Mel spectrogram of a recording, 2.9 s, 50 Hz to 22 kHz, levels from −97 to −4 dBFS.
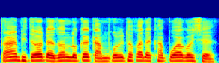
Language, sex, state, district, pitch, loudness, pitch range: Assamese, male, Assam, Hailakandi, 165 Hz, -14 LUFS, 155-170 Hz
